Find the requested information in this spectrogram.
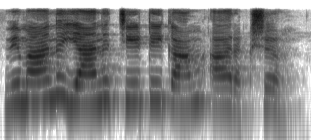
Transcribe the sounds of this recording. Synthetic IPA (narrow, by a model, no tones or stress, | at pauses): ʋimaːnjaːnt͡ʃiːʈiːkaːmaːɾɐkʂɐ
